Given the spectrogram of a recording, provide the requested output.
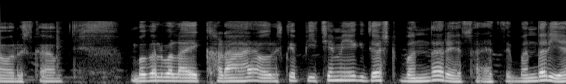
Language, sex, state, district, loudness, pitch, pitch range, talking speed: Hindi, male, Jharkhand, Deoghar, -17 LUFS, 155 Hz, 145-175 Hz, 210 wpm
